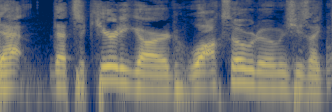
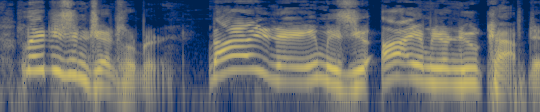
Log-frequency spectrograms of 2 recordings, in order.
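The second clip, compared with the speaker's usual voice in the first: swooping, comic-book masked supervillain voice; 4 semitones higher than usual. Joking about taking over a plane's speakers, in a Bane voice. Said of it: "with the Bane voice".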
